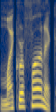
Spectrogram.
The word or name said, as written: microphonic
